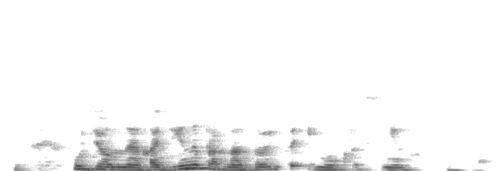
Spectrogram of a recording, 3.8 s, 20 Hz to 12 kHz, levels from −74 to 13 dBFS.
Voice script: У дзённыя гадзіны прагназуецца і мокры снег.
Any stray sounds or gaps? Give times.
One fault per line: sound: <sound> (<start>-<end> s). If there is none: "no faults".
no faults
